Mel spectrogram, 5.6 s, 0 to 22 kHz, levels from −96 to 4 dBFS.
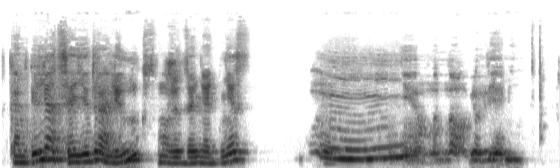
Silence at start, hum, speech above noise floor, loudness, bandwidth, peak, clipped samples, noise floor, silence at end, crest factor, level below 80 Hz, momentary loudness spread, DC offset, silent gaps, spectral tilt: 0.1 s; none; 44 dB; -15 LUFS; 10.5 kHz; -2 dBFS; under 0.1%; -58 dBFS; 0.4 s; 14 dB; -54 dBFS; 12 LU; under 0.1%; none; -6.5 dB/octave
